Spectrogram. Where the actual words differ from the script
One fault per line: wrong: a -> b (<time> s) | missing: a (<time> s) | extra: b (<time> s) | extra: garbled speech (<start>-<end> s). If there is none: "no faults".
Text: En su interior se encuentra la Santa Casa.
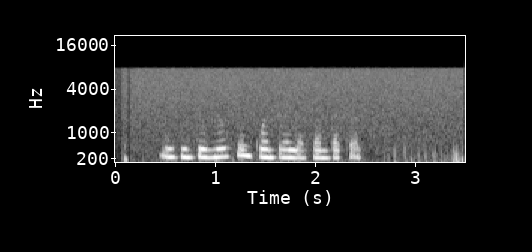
no faults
